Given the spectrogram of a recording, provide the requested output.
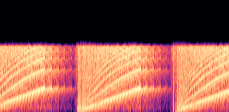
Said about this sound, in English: No need for alarm, that's the incoming podcast alarm.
